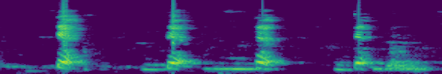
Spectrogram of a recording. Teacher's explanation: if your tongue touches the alveolar ridge which is back to your upper teeth. So then you produce alveolar sounds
